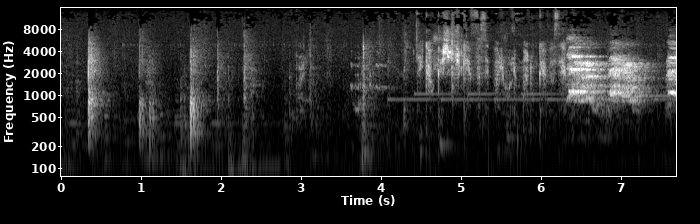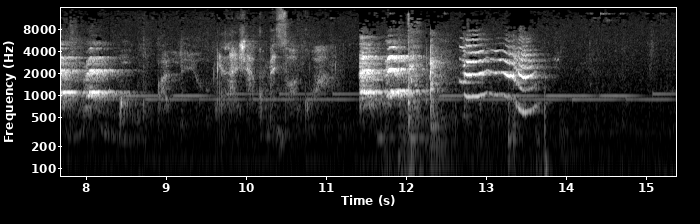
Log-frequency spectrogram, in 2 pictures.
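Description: A dog whining and yelping in several long, high calls, the last rising and falling in pitch, over whispering and laughter, with a steady high tone behind.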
